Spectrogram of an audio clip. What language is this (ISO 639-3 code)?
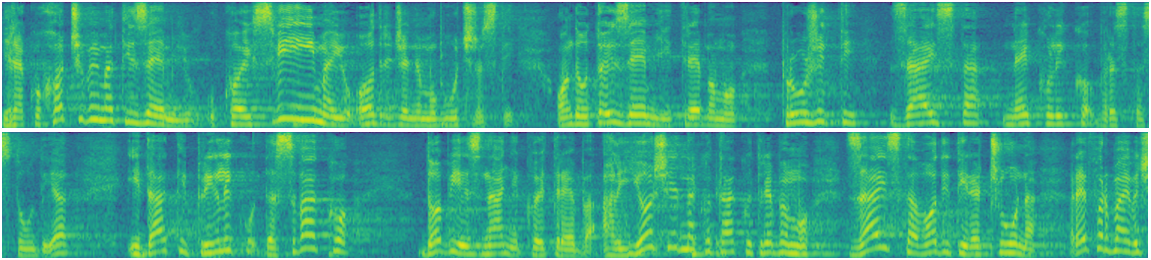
hrv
